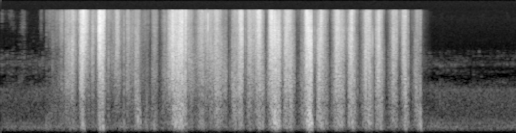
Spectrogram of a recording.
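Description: Phone microphone being handled and rubbed, a dense run of irregular rustling and scraping noises that starts about a second in and stops abruptly a little after five seconds.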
